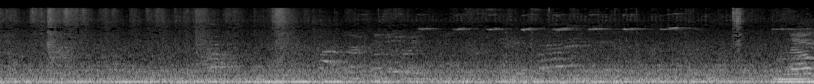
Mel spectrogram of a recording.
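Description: Arcade background sound: a steady low hum, faint background voices and game music, and a run of short, evenly spaced high electronic beeps midway through.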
